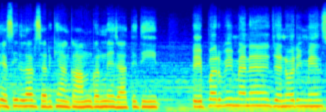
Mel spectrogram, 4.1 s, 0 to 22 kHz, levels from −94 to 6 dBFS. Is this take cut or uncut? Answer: cut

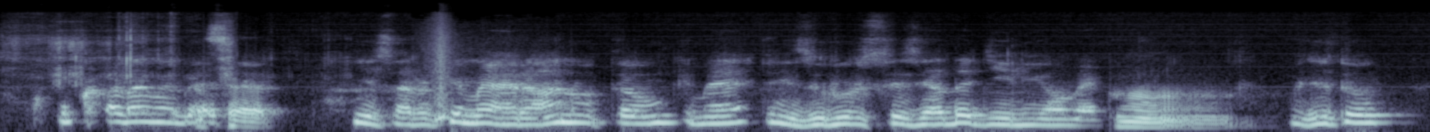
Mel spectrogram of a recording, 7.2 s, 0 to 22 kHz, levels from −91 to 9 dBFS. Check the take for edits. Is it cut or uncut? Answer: cut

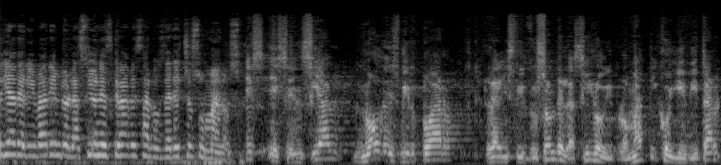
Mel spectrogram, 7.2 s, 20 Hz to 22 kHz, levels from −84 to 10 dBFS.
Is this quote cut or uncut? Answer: cut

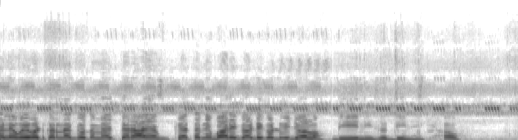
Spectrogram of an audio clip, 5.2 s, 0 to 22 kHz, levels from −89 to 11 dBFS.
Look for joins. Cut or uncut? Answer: cut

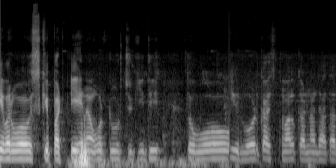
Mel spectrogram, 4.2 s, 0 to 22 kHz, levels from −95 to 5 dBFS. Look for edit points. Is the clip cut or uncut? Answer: cut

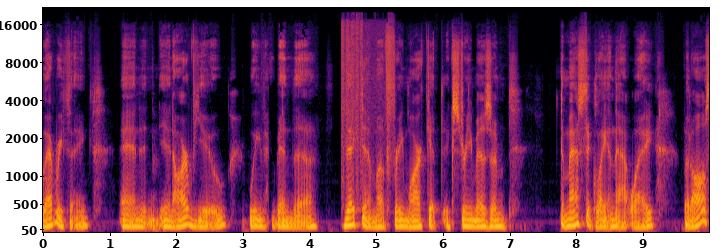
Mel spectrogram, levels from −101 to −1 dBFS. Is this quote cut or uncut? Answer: cut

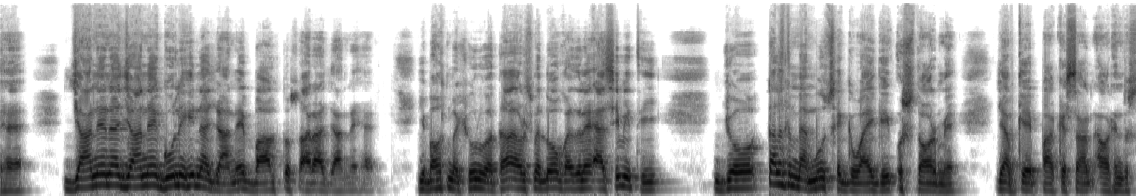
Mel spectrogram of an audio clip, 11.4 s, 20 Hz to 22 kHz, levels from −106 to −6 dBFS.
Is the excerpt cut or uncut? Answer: uncut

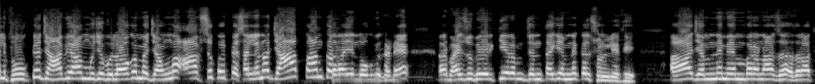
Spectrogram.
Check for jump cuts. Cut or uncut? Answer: cut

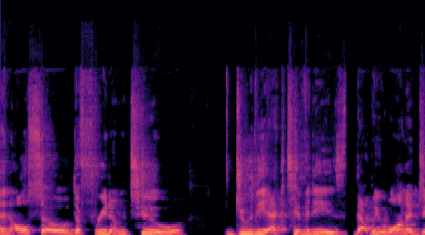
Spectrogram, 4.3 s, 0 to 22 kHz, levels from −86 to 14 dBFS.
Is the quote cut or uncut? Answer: uncut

